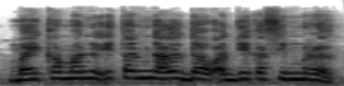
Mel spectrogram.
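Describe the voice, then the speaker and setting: An actress plays a nagging woman with an Ilocano accent. Her voice is fairly high, with the scolding, put-upon delivery of comedic audio drama. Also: fast talker, a little mellow, a little hiss or hum, natural voice. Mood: reproachful. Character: nagging, long-suffering woman scolding about drink.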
